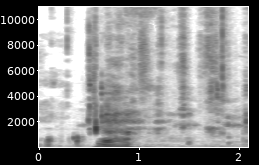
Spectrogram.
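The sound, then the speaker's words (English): Moist chewing with irregular crunchy bites throughout, interrupted early by a short voiced murmur from the man eating. “So his problem is that he's chewing.”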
